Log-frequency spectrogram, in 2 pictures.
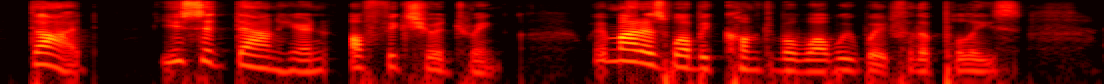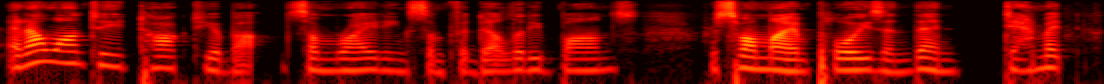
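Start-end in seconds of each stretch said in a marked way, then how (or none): none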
